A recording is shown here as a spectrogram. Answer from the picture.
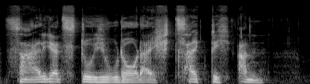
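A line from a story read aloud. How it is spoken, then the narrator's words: Spitting hiss. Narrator (German): Speichel sprüht, als er zischt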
